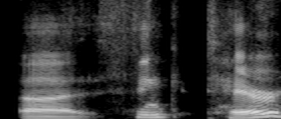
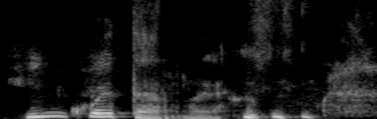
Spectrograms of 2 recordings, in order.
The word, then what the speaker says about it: Cinque Terre: or at least the first one wrong, but Cinque Terre. Did I get that right? Kind of. All right. Correct pronunciation would be Cinque Terre.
